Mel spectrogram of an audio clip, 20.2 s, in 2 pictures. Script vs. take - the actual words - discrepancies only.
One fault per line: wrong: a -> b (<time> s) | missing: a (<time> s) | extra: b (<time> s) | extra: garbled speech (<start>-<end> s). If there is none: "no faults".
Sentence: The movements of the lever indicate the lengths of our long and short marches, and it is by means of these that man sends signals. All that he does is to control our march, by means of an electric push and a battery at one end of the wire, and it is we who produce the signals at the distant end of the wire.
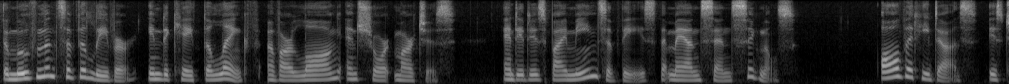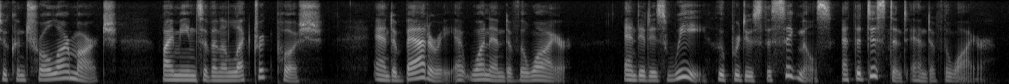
wrong: lengths -> length (2.1 s)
